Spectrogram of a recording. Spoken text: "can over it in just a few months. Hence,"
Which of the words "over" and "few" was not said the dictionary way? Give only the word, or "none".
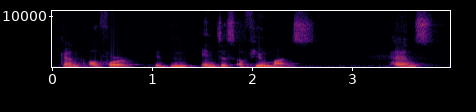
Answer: over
